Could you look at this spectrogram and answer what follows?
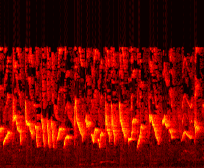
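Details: White-eye (pleci) singing without pause, for training untrained birds to sing long: dense, high-pitched, rapid twittering of slurred notes, pulsing about five times a second throughout.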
